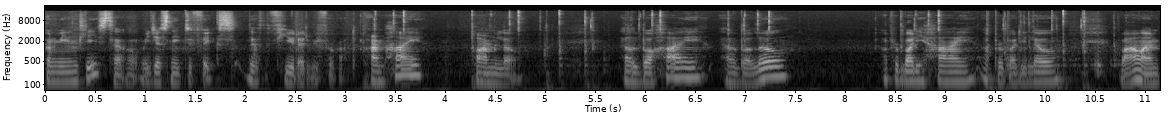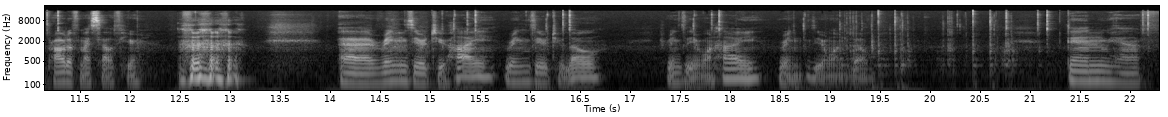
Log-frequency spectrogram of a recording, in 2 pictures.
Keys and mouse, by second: 3.1 h, 3.4 middle click, 4.2 h, 4.6 click, 5.1-5.5 middle drag, 5.8 h, 6.0 click, 6.8 h, 7.0 click, 8.5 h, 8.8 click, 9.4 h, 9.7 middle drag, 10.2 shift+middle click, 10.5 middle click, 11.1 click, 15.0 h, 15.3 click, 16.0 h, 16.2 click, 17.5 h, 17.7 click, 18.6 h, 19.5 shift+middle click, 21.0 click, 22.0 click.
